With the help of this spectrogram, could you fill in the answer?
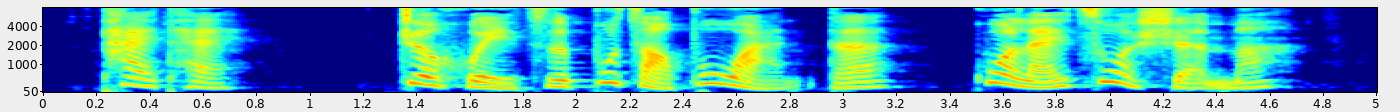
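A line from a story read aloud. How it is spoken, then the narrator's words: Smiling question. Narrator (Chinese): 鸳鸯因笑问道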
